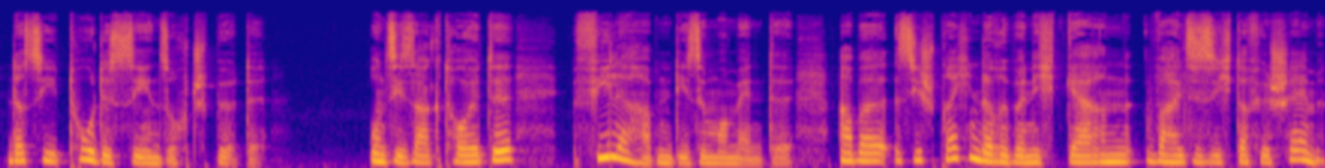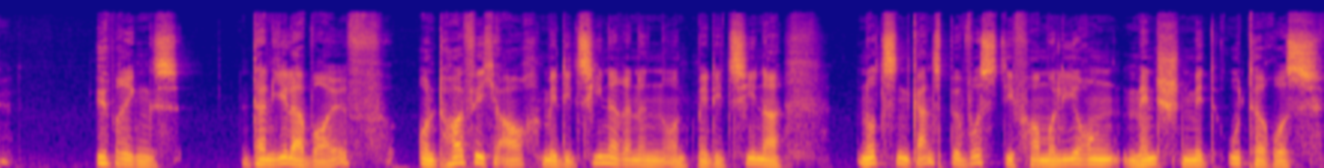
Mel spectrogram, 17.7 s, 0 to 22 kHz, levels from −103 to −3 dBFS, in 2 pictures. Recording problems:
none

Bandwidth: 15.5 kHz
